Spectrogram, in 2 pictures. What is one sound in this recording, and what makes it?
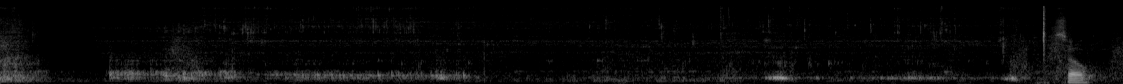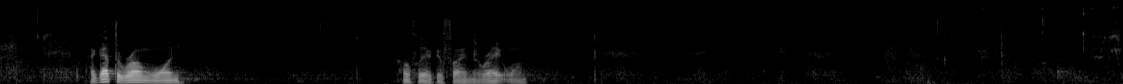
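Metal tools clink and scrape against a faucet.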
